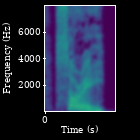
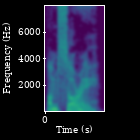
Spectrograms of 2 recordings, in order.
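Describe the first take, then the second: First: High, scornful mimicking of the apology; a higher, sneering repeat of the apology; mocking echo. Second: Said in the usual way. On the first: A narrator's reading. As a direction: throw his own word back at him with contempt. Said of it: "snarl in anger".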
